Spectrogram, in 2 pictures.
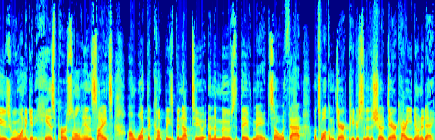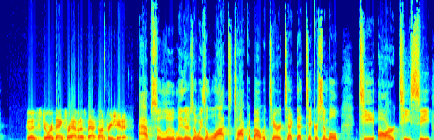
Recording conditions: phone line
